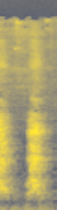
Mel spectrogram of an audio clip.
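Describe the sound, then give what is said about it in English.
Two quick, muffled barks from dogs in the background, faint, with a short gap between them and no one talking. “sorry, you can probably hear the dogs in the background, they're acting up.”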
